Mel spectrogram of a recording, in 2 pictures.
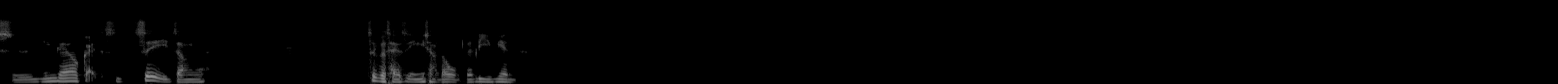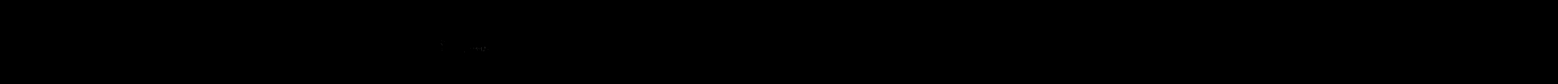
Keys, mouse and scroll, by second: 10.2 ctrl+s, 11.0 click, 15.5 click, 27.6 click, 27.6 click, 30.7 ctrl+s.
